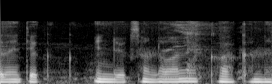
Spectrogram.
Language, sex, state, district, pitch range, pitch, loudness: Garhwali, male, Uttarakhand, Uttarkashi, 115-130 Hz, 120 Hz, -15 LUFS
